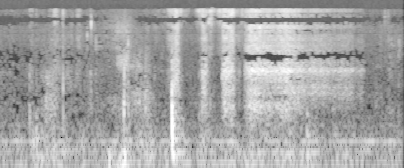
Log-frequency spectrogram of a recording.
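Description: Faint rustling and a few soft taps of a needle and yarn being worked through crocheted chenille fabric and the yarn drawn tight, with a slightly sharper tap a little before halfway and a soft brushing sound in the middle.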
